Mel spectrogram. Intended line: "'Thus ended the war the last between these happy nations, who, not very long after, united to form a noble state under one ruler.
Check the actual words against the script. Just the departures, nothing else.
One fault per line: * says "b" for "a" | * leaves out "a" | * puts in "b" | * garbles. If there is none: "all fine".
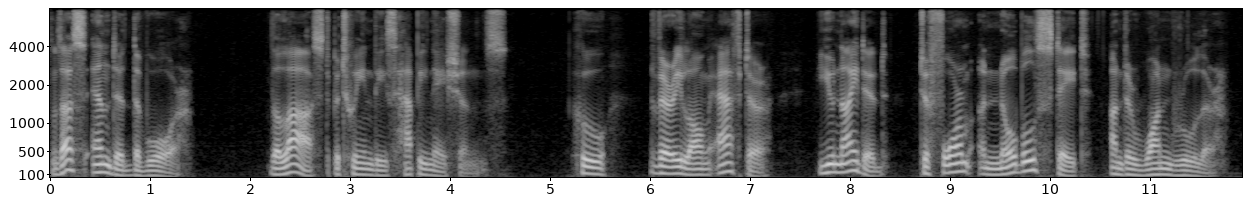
* leaves out "not"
